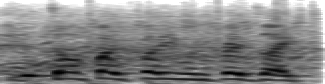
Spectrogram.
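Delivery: high, giggling through the quote; laughing retelling. Real, not acted. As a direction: tell the joke while cracking up. Laughing while retelling the joke.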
